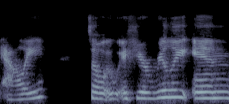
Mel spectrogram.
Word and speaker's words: A11Y: So there are 11 letters between the A and the Y for accessibility, and that gets shortened to A11Y, which is pronounced usually ALI.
